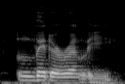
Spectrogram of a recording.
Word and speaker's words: literally: used in english but the correct less slang way in my opinion is literally where you actually pronounce each syllable instead of meshing or merging the sounds together by saying literally that's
